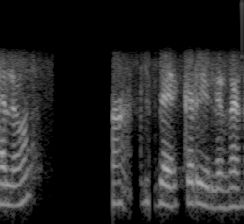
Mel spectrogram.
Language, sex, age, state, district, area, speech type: Malayalam, female, 18-30, Kerala, Kasaragod, rural, conversation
